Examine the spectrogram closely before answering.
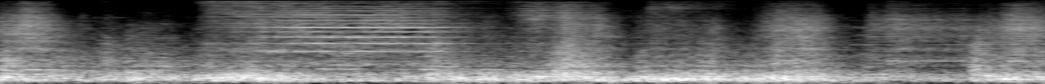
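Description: Railroad cars rolling slowly on jointed track, a steady rumble heard from the caboose, with steel wheels squealing on the rails on a curve for about a second and a half, starting about a second in.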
